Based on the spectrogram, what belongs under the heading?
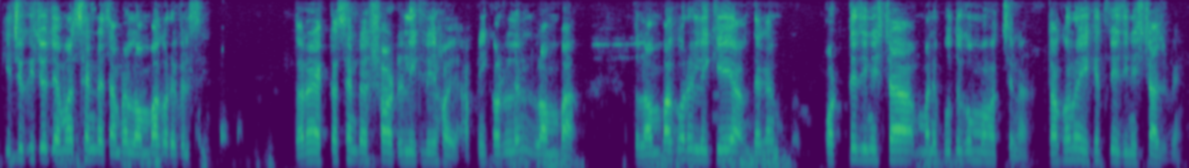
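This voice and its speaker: A man's voice: a little high, steady tone, fast talker, dry recording, low-quality recording. A man tutoring students in a live online class, patiently walking them through steps and mixing in English terms. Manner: patient, repeats instructions, mixes English terms into speech.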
